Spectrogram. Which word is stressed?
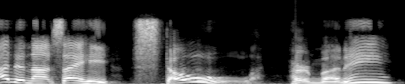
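stole. The stress is on the word stole.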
